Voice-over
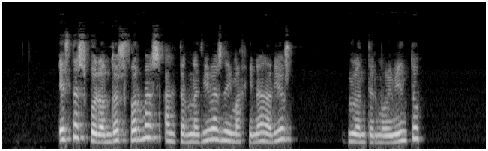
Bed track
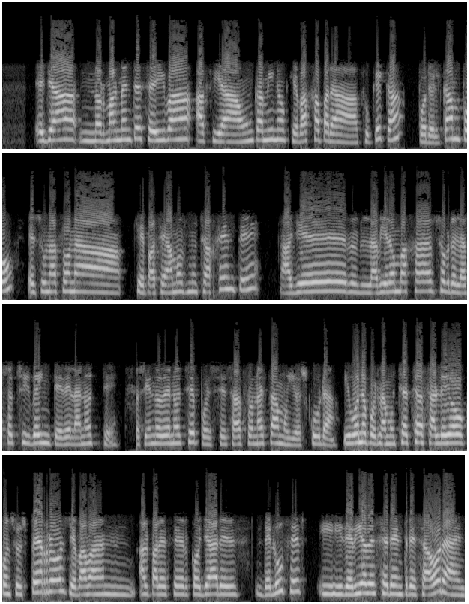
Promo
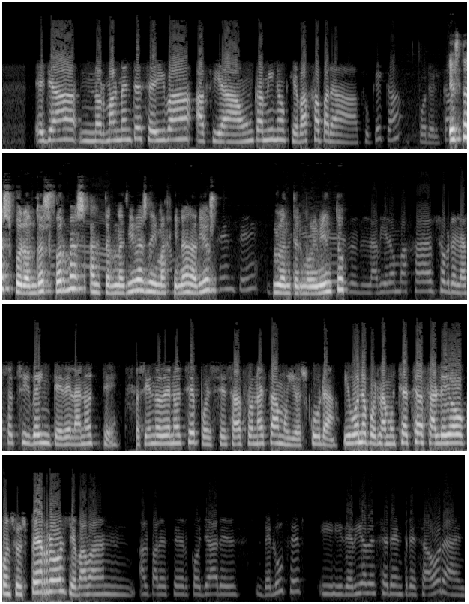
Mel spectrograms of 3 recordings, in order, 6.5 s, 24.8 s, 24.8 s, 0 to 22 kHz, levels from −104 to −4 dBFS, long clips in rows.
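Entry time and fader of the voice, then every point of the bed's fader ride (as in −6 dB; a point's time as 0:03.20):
5.20 s, +2.0 dB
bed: 0:04.26 −4 dB
0:04.82 −23.5 dB
0:11.51 −23.5 dB
0:12.71 0 dB
0:19.34 0 dB
0:20.35 −27.5 dB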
